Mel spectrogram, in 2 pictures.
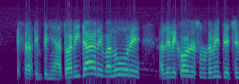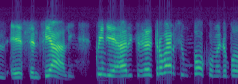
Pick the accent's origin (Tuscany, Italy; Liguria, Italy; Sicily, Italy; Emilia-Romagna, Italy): Emilia-Romagna, Italy; ho visto alcuni centri della mia terra, che tra l'altro sono presenti come sfondi in alcuni miei film, spazzati via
